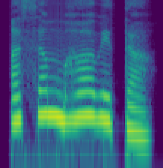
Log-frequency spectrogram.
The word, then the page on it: ಅಸಂಭಾವಿತ: asambhāvita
